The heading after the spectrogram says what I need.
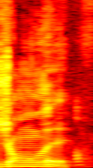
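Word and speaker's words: Zhongli: right y'all yeah it's Jung Le Mr Jung Le so J Le's name I think the hardest thing is the first character right joh so starting with the zh sound it's kind of like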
